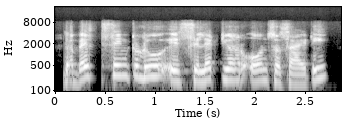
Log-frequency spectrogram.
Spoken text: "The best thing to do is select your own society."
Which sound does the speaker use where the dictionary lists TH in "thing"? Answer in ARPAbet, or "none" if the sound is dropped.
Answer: T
